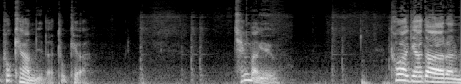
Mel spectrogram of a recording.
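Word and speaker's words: תוכחה: 책망을 안 들으면 안 되는데 이 책망은 토케하거든요. 토케하. 토카이하우라고도 하고요. 음력은 케이하우라고도 하고요. 발음은 토케하입니다.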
